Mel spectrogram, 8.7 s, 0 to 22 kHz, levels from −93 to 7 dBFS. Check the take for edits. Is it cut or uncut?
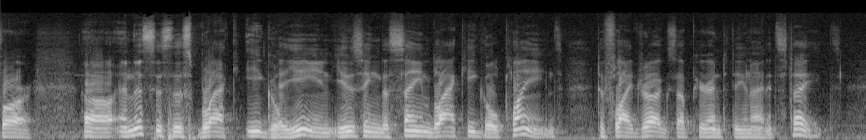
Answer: uncut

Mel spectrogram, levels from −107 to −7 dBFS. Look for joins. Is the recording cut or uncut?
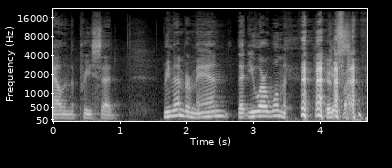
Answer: cut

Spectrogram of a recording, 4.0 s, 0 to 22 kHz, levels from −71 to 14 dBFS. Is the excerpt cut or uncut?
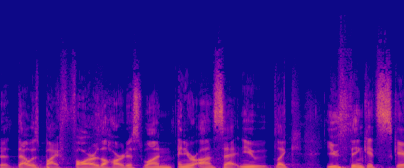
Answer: cut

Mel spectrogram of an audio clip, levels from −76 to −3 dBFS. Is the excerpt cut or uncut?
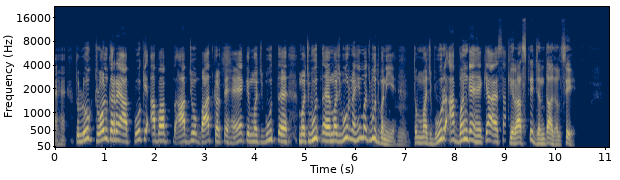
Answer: cut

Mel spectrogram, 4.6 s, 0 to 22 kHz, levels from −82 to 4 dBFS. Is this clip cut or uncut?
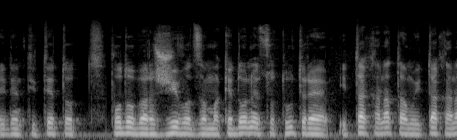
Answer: cut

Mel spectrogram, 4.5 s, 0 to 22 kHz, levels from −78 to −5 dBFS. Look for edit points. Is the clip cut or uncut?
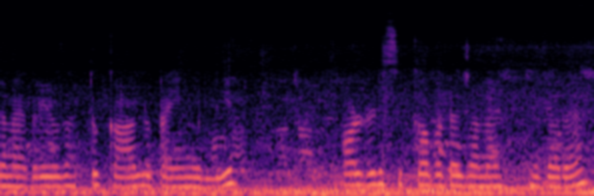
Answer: uncut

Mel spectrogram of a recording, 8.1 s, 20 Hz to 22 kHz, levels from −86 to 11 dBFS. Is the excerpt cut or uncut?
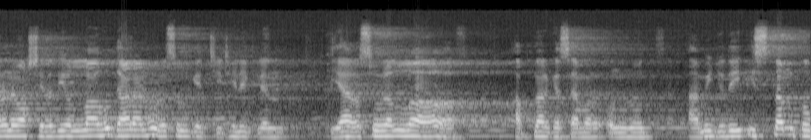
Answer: uncut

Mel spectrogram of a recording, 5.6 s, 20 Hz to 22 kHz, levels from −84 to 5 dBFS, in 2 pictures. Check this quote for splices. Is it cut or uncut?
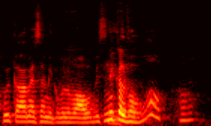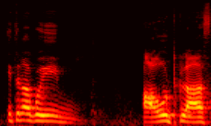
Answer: uncut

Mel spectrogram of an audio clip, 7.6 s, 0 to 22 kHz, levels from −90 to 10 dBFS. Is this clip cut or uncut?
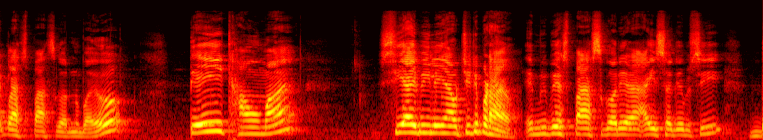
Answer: cut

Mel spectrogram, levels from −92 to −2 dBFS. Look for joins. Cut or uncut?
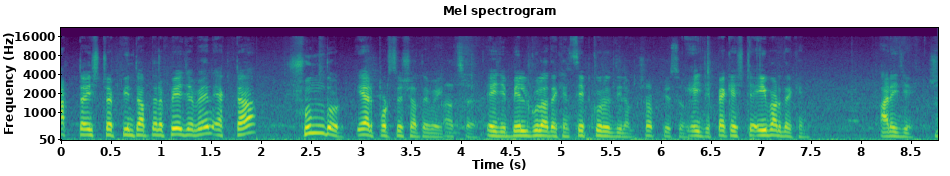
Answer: uncut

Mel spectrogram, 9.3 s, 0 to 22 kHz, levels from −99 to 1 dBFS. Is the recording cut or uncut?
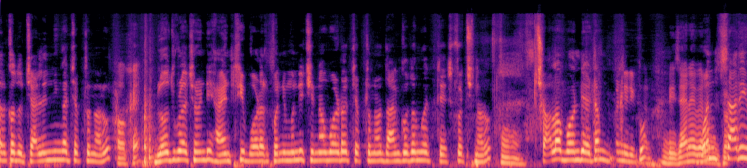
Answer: cut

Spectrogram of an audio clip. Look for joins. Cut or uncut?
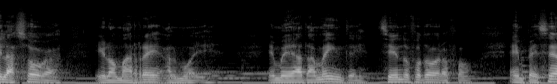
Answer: uncut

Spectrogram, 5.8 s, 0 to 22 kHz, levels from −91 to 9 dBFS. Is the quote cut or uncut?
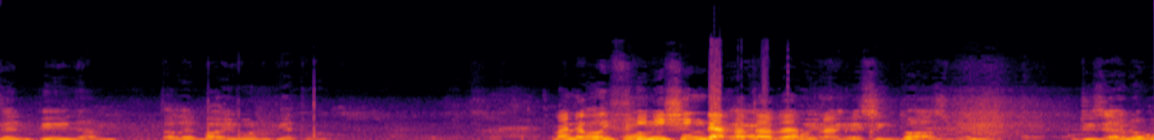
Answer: uncut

